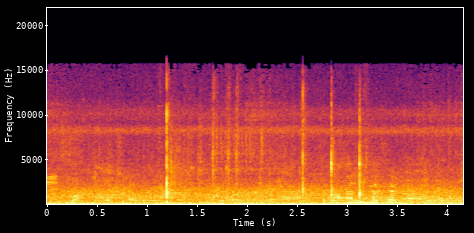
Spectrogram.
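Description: A pitched baseball smacking into a catcher's leather mitt: one sharp pop about a second in, then a few lighter clicks near the end, over steady outdoor ambience with faint voices.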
